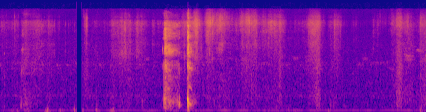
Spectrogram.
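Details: Cat with a sick-sounding cough: a short burst of harsh, hacking coughs in a quiet room with faint shuffling (caption also mentions sneezing).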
